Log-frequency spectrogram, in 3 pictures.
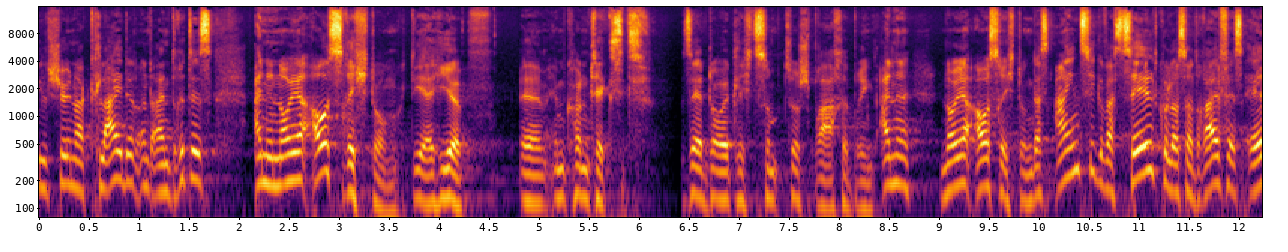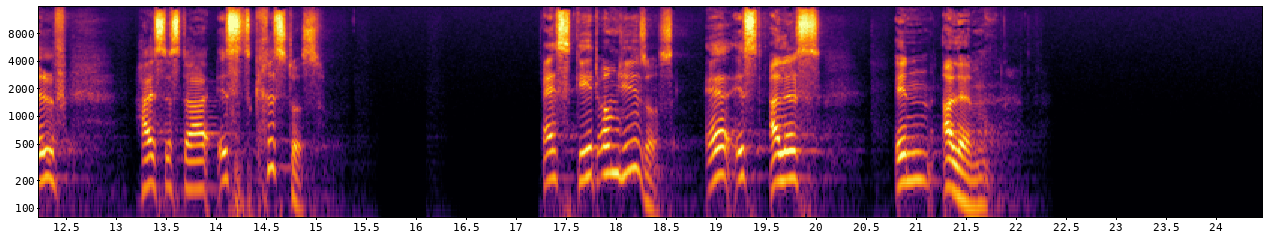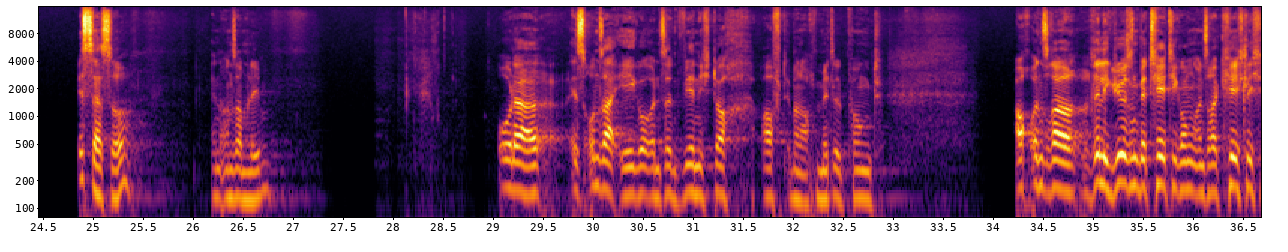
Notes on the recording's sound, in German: Aufzeichnung der Predigt des Gottesdienstes. Paulusgemeinde Bremen.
